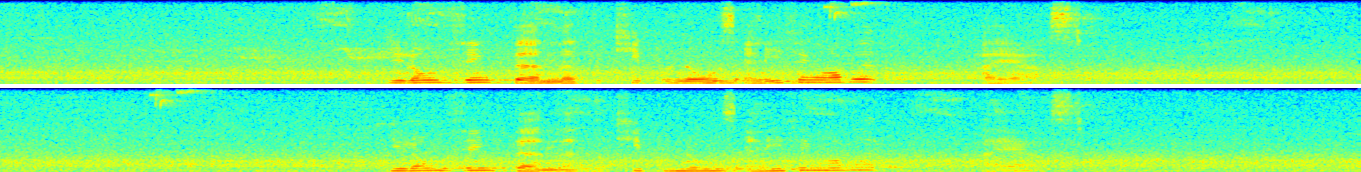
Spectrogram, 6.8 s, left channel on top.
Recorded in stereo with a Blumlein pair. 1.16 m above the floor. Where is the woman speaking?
30° left, 4.5 m.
